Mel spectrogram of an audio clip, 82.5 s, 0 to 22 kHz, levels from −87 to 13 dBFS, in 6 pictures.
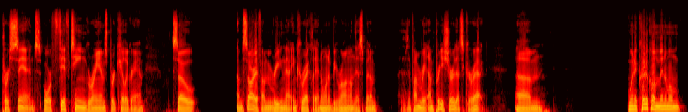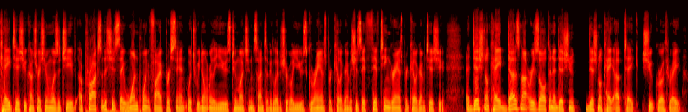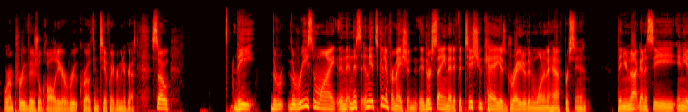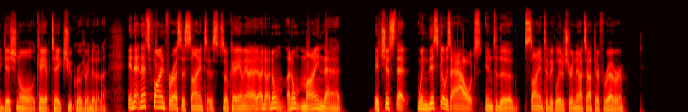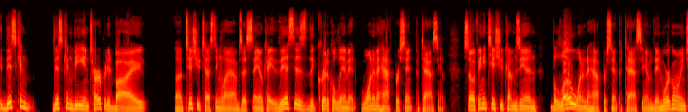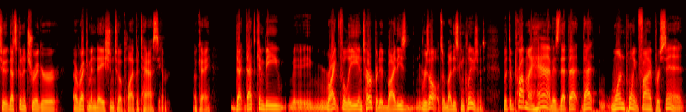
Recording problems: none

